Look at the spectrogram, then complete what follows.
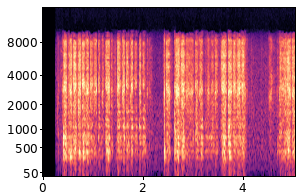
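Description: Pen scratching across paper in long writing strokes, with brief pauses about two seconds in and again about four seconds in.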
